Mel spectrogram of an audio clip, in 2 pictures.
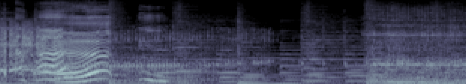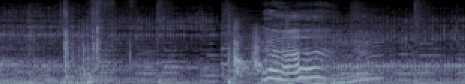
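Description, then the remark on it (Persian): A human voice mimics a pig with wavering, squealing oinks and low grunts in short bursts, broken by brief pauses over a steady background hum. “البته زبون خوکی خیلی سخته.”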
